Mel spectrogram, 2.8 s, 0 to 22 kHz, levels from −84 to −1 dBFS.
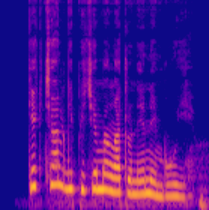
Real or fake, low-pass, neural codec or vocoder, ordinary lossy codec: real; none; none; none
